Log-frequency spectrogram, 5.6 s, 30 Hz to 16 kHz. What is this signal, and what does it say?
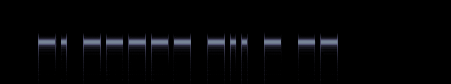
Morse code, heard as a keyed tone, about 17 wpm, 700 Hz. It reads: N0DTM
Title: USA Call Signs - 5 Characters - Repeated 3x - 17wpm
